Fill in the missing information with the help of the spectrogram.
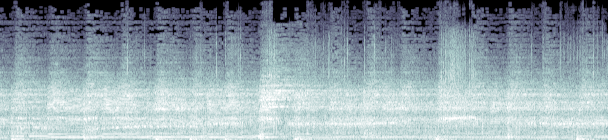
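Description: Background music: a guitar-led track with a steady beat.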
